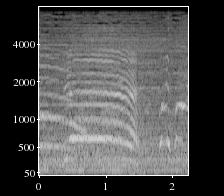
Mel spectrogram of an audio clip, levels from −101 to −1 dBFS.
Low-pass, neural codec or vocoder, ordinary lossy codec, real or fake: 7.2 kHz; vocoder, 24 kHz, 100 mel bands, Vocos; none; fake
